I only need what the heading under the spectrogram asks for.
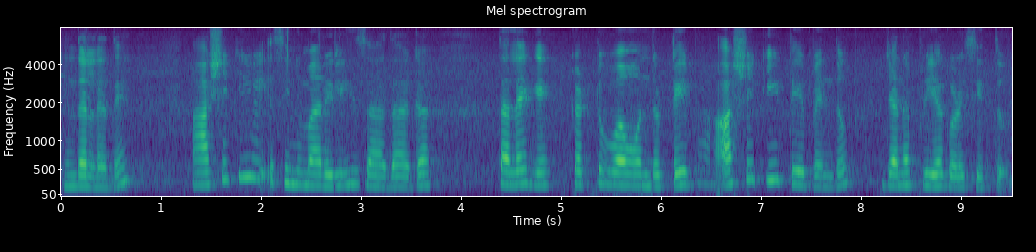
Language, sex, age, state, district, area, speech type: Kannada, female, 45-60, Karnataka, Kolar, urban, spontaneous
